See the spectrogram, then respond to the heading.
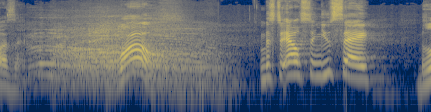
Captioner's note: audience exclaiming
